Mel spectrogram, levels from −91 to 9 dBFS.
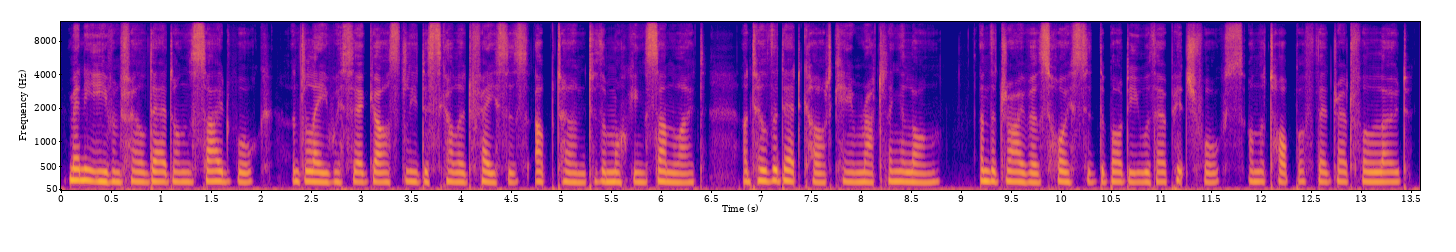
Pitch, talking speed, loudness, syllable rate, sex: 195 Hz, 185 wpm, -19 LUFS, 5.1 syllables/s, female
